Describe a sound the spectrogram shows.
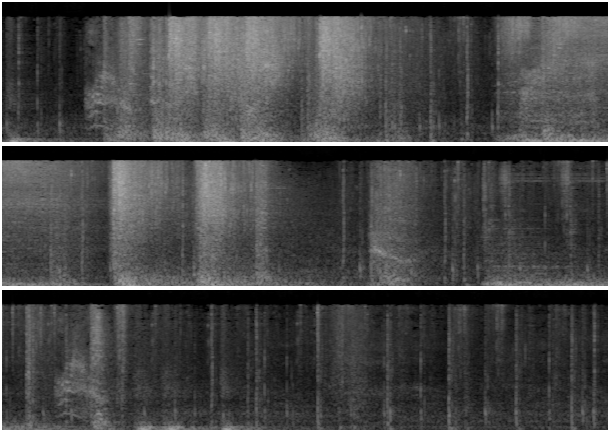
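Blades clash and strike hard in a close fight.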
